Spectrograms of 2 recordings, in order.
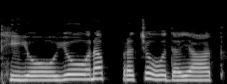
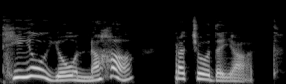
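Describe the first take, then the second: First: The word 'na' ends without a breathy h. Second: The word 'na' ends with a breathy h. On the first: It asks not to be inspired toward good. The speaker calls it wrong. "ವಿಸರ್ಗನ ಬಿಟ್ಟು" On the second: It asks to be inspired toward good. The speaker calls it right. "ನಃ ಅಂತ ವಿಸರ್ಗ ಮಾಡಿದ್ರೆ ಮಾತ್ರ"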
